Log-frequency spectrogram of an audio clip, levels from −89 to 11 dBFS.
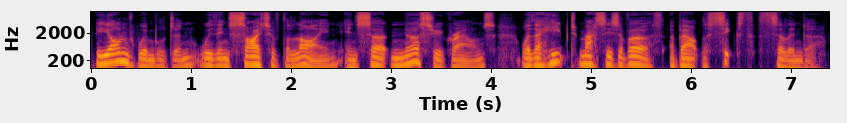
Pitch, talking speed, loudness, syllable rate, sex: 125 Hz, 170 wpm, -20 LUFS, 4.8 syllables/s, male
